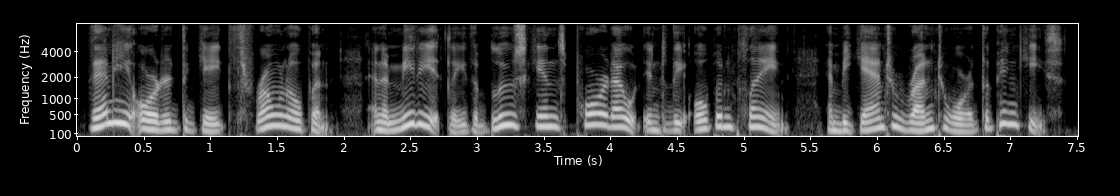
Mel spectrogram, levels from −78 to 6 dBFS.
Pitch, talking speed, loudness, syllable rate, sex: 195 Hz, 190 wpm, -17 LUFS, 5.8 syllables/s, female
